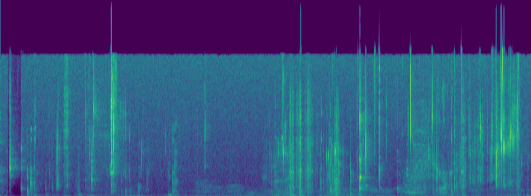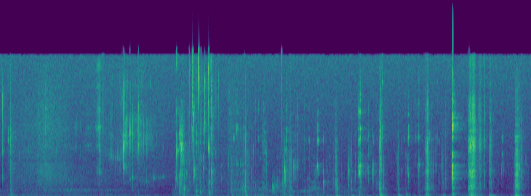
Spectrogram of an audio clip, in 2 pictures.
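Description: Close-miked chewing and biting of soft yellow stingray liver: a run of small mouth clicks and smacks, with a fresh bite taken partway through.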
